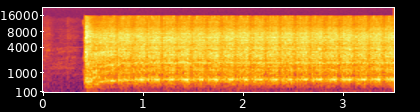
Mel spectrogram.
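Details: Even starter cranking at about three beats a second with a steady whir, but the engine never fires. The car is a 2020 Citroen DS3 1.2 PureTech turbo (120 hp, code HNP) after a timing belt job, with belt fragments in the oil sump. It cranks without starting, though it sounds fine when it briefly runs.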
